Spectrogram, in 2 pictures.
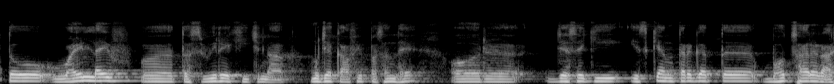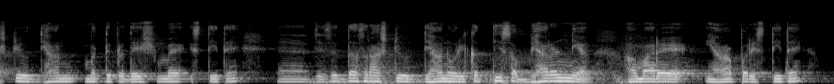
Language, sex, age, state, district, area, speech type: Hindi, male, 30-45, Madhya Pradesh, Ujjain, urban, spontaneous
